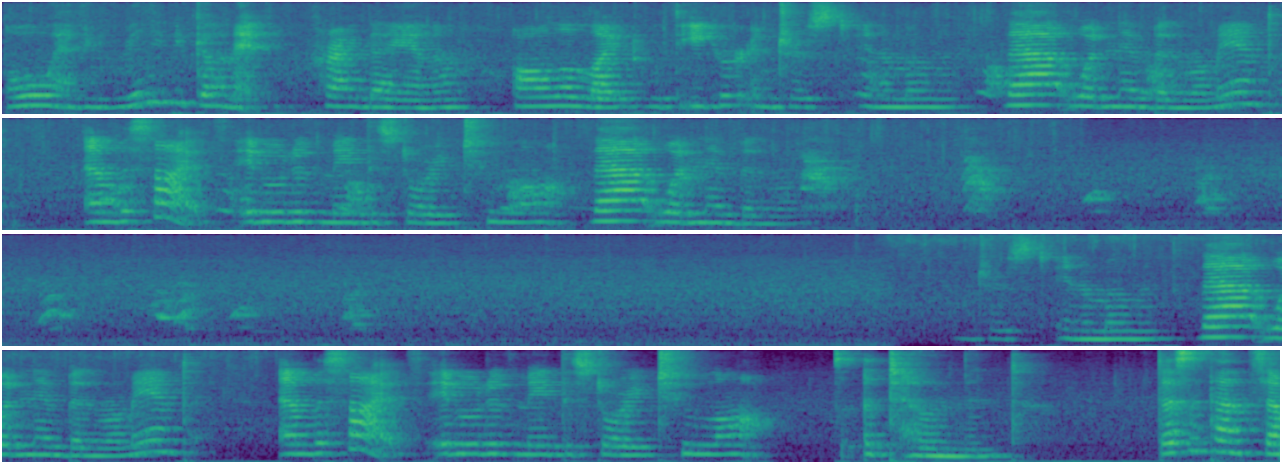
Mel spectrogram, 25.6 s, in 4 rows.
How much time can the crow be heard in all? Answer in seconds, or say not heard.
not heard.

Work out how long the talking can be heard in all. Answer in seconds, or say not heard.
18 s.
